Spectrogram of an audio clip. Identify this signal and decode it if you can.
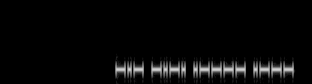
Morse code, heard as a keyed tone, about 38 wpm, 700 Hz. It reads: KC1J
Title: USA Call Signs - 6x Character Spacing - 40wpm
